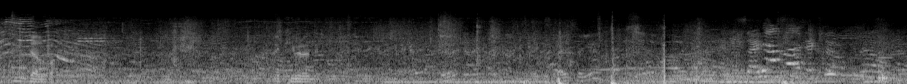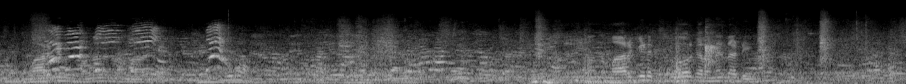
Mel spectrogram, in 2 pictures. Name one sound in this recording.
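A crowd murmurs all around in a busy indoor space.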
